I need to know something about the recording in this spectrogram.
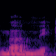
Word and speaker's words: mamme: La mamma, Le mamme. le mamme. Ojo ahí a la doble M.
